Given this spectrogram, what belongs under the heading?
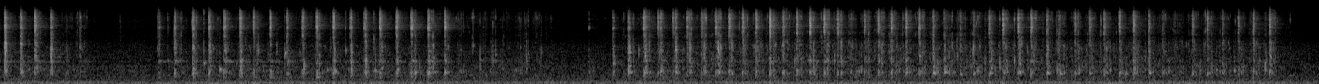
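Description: A whisk beats heavy cream in a bowl with fast, regular metallic ticking, close and crisp, in two long bursts separated by a brief pause.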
